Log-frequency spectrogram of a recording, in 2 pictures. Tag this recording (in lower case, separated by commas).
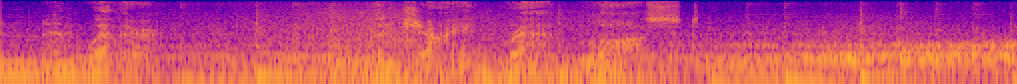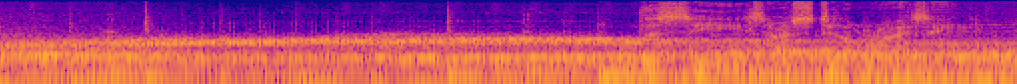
speech, music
